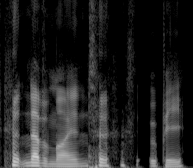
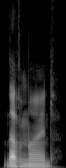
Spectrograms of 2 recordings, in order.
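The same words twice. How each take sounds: First: Slow, giggling never mind; laughing. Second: Said in the usual way. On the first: Real, not acted. Player brushing off the accent mistake while laughing.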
